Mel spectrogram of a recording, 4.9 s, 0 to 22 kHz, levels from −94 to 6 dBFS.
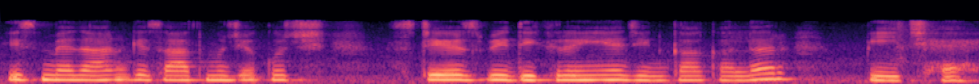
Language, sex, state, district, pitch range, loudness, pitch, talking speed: Hindi, female, Chandigarh, Chandigarh, 210-225 Hz, -16 LUFS, 220 Hz, 185 wpm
